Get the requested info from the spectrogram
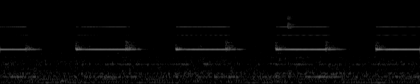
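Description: Microwave oven beeping: a single high electronic tone about half a second long, repeated about once a second, five times. It is the microwave's alert that a heating cycle has finished.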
